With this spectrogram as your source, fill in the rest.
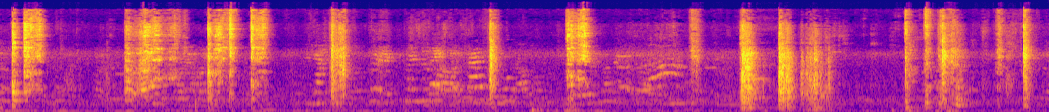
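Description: Cooked pumpkin dough scraped from a metal pan into a wide plate, repeated sharp scraping clinks and utensil taps in irregular bursts, close and clear, while someone talks.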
